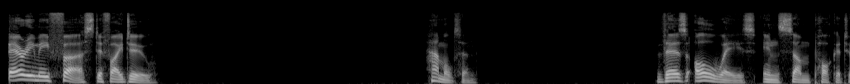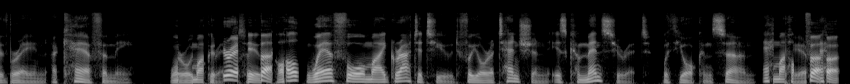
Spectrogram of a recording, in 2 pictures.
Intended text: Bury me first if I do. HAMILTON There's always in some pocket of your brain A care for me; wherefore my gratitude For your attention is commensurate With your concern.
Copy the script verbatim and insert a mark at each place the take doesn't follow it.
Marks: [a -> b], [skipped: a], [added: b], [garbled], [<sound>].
Bury me first if I do. HAMILTON There's always in some pocket of [skipped: your] brain A care for me; [garbled] wherefore my gratitude For your attention is commensurate With your concern. [garbled]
